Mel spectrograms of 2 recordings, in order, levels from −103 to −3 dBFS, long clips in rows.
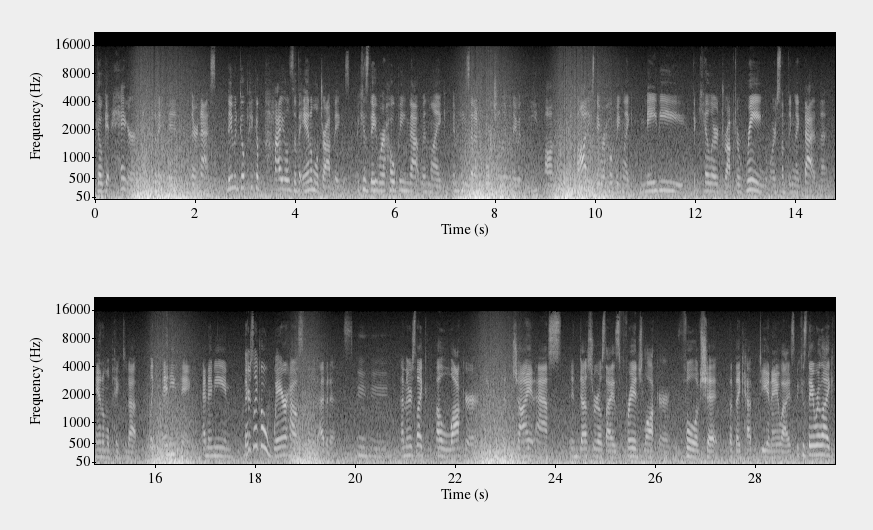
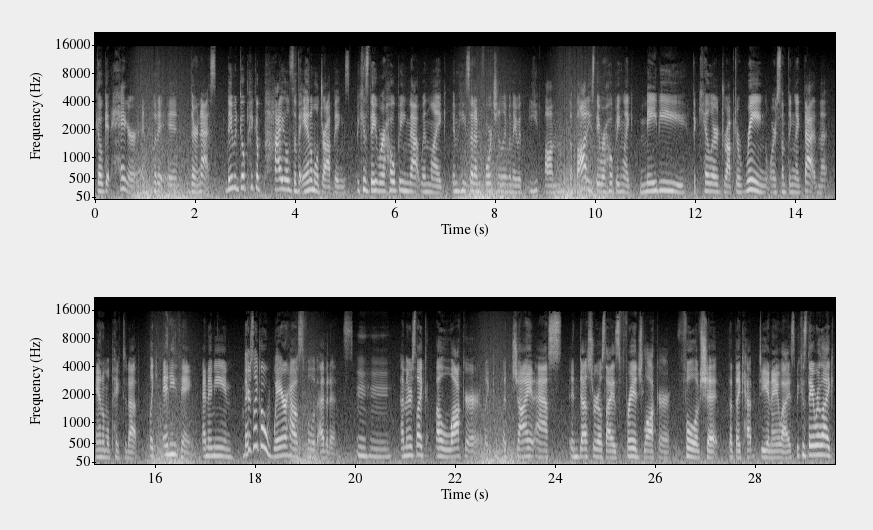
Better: second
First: wind noise on the microphone; heavy; 5 dB below the speech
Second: wind noise on the microphone; occasional gusts; 20 dB below the speech

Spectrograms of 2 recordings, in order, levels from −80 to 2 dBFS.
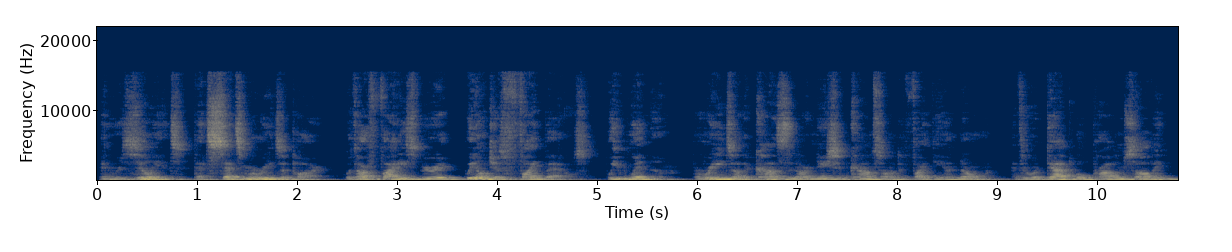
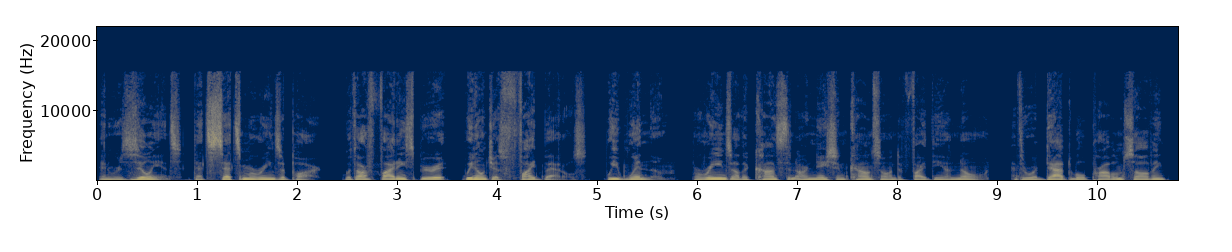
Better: second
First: off-mic speech; far // room echo; slight; dies away in 0.4 s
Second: none

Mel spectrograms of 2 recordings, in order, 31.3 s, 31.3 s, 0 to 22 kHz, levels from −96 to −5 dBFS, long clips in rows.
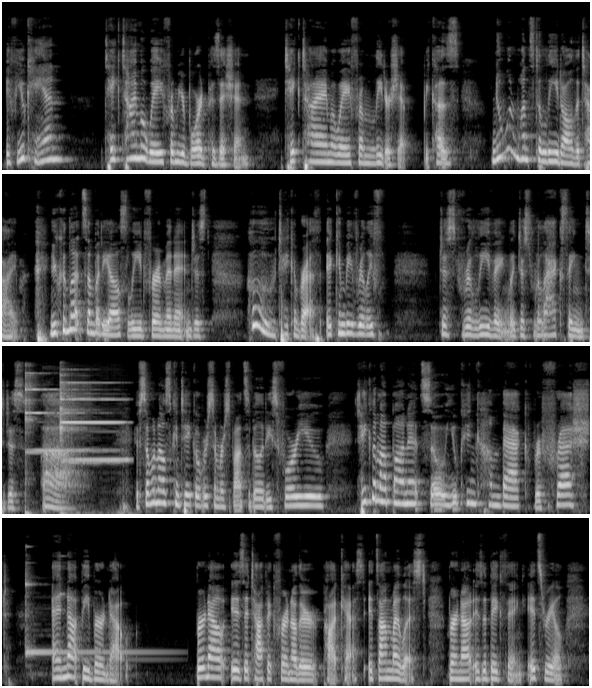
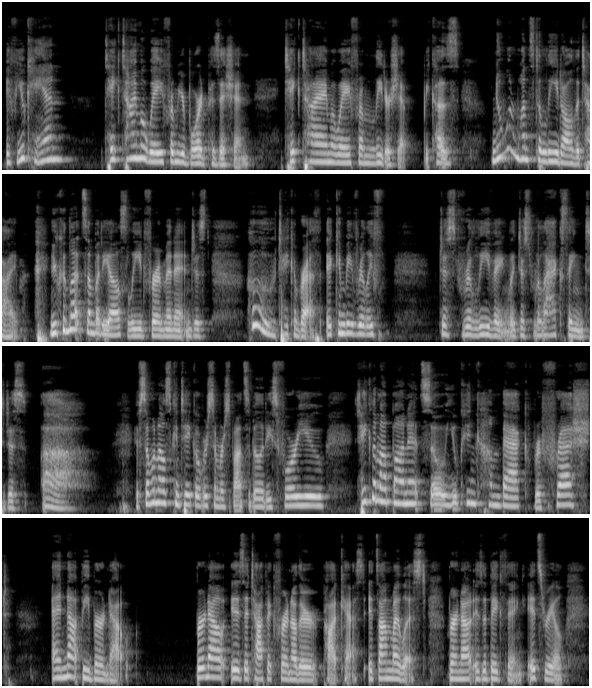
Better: second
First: doorbell; loud; from 16 to 17 s; peak 5 dB above the speech // doorbell; noticeable; from 24 to 25 s; peak 7 dB below the speech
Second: none

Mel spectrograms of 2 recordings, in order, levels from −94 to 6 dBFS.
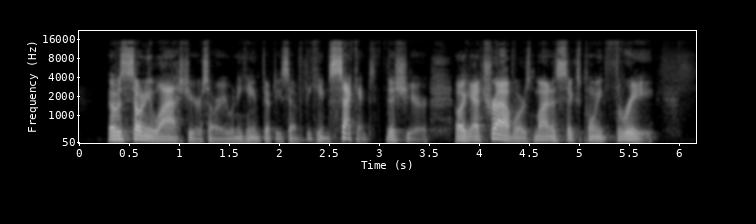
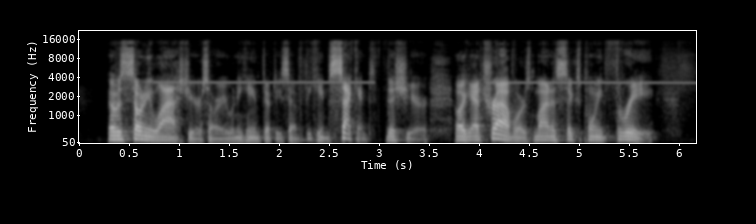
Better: first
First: none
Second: high-pitched whine; noticeable; from 0.5 to 3 s and from 4 s on; 3.5 kHz, 15 dB below the speech

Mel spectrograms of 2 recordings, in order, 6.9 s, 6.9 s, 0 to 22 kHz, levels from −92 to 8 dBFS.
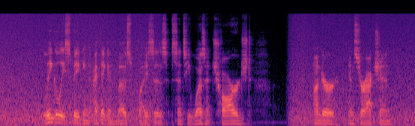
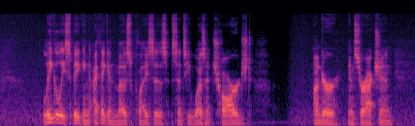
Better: second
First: hiss; loud; until 2.5 s and from 5 s on; 10 dB below the speech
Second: hiss; faint; until 2.5 s and from 5 s on; 25 dB below the speech

